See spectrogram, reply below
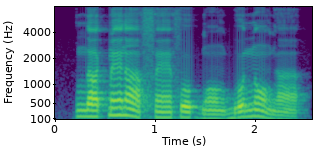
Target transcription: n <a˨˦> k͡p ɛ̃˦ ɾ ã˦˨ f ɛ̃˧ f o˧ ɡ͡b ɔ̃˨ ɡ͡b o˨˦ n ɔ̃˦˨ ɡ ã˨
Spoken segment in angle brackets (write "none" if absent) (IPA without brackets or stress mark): a˧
